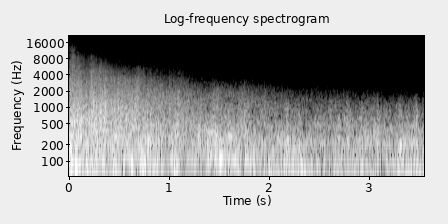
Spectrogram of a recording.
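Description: Deep, rolling thunder from artificial lightning bolts up to 135 feet long, produced by a 20-story electrical tower in Colorado and audible 15 miles away, rumbles continuously and loudly, a heavy low roar that fills the whole stretch without pause, its upper crackle fading slightly toward the end.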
